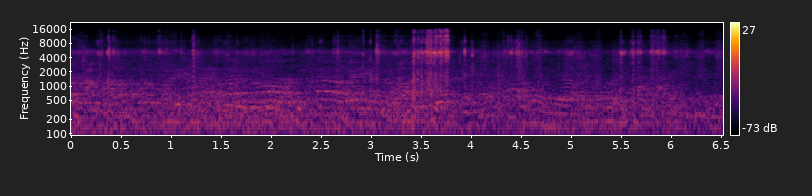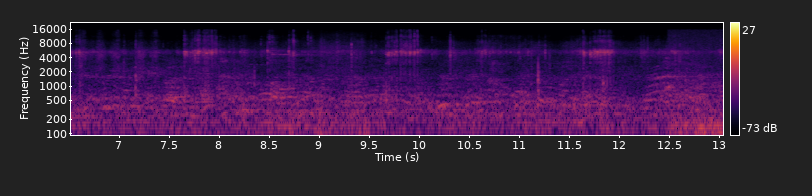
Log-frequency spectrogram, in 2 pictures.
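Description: Faint poker-room ambience: a low murmur of distant voices with light clicking of poker chips being handled, and a brief louder clatter of chips about three and a half seconds in.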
